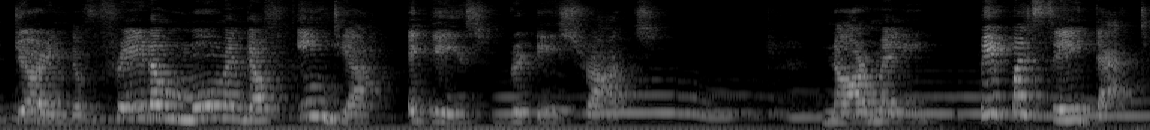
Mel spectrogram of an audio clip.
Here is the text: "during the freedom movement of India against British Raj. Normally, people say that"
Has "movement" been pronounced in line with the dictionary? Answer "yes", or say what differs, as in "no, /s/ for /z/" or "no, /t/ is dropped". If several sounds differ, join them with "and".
no, /v/ is dropped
